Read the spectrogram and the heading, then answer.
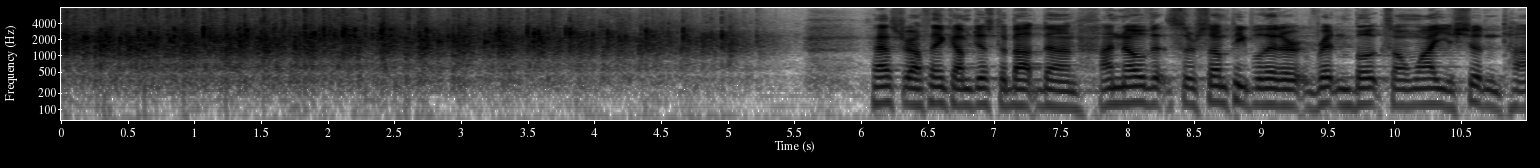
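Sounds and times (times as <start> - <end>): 
audience applauding: 0.0 - 5.4
speech: 6.1 - 10.9.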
